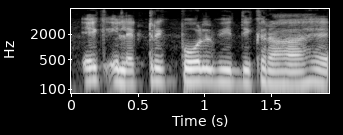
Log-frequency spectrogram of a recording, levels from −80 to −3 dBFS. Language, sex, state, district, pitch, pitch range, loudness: Hindi, male, Arunachal Pradesh, Lower Dibang Valley, 145 Hz, 135-150 Hz, -16 LUFS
